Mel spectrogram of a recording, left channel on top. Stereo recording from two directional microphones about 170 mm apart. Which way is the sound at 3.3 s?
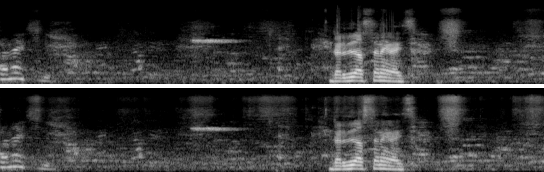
15° right (ahead or behind).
